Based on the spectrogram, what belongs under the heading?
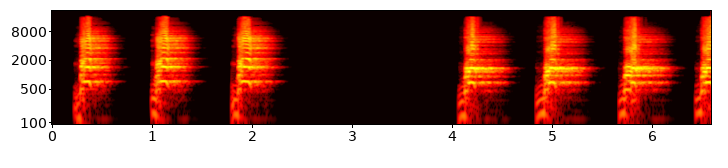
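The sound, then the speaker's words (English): Short, sharp goose clucks blown on a goose call by popping the tongue, loud: three quick notes, a brief pause, then four more in an even rhythm, with no talking. “You're just popping your tongue and just doing the cluck.”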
